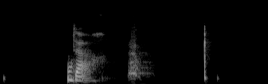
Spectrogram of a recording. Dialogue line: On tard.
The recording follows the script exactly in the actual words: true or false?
true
